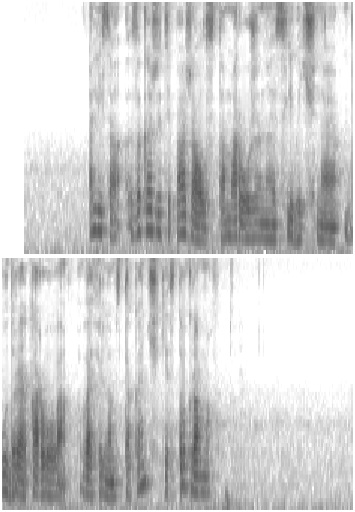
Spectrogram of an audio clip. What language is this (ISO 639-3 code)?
rus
